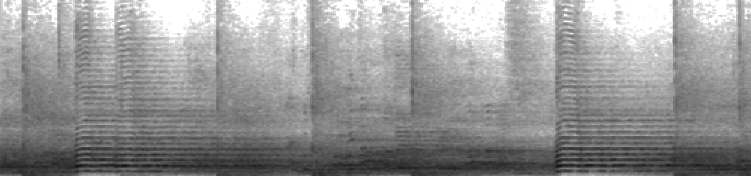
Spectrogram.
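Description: A referee's whistle blows loudly in a large echoing hall.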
